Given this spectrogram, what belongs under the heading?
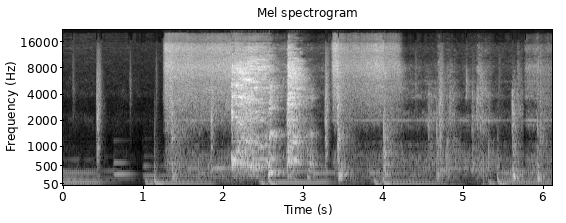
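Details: Several harsh bursts of coughing over steady background music from an adult woman still recovering from an illness with fits of coughing and a hoarse voice, recorded during her 30-day walking pad challenge.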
